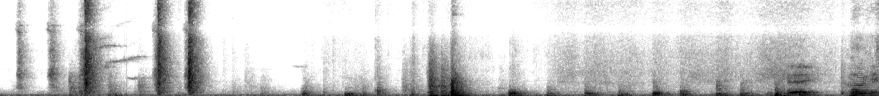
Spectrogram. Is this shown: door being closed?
yes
